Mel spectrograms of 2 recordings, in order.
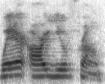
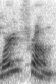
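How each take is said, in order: First: The R sounds are fully pronounced. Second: The R sounds are softened and reduced. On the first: The speaker calls it wrong. "you don't pronounce it" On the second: The speaker calls it right. "in reality, we say"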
